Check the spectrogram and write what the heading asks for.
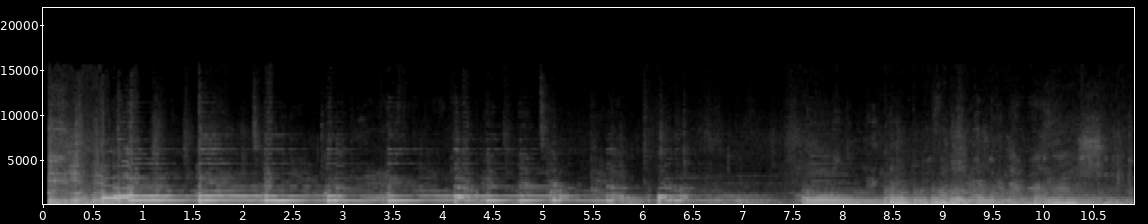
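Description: Buzuq, a long-necked Kurdish lute, being played: a run of plucked notes ringing over a held high note, then, after a short dip, a fuller passage on lower notes about three-quarters of the way through.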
